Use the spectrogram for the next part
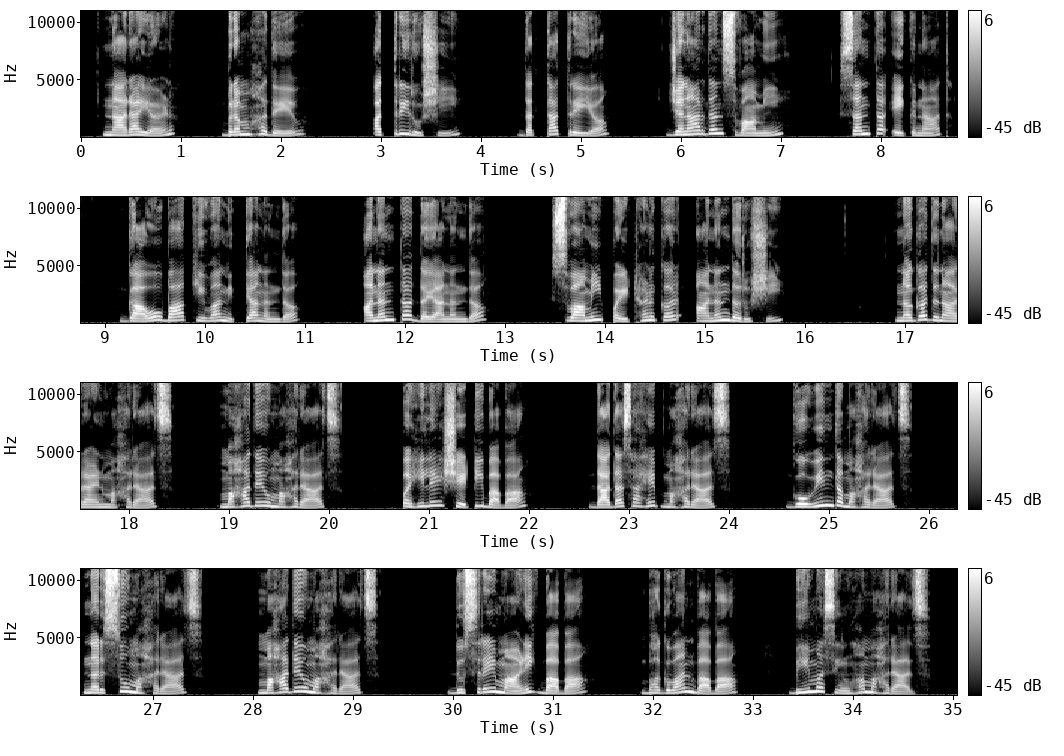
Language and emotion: Marathi, neutral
